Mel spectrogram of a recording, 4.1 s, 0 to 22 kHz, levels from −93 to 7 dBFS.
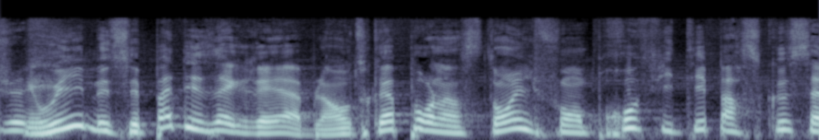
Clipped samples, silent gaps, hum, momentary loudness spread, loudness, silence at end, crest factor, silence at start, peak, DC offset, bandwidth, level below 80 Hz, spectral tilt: under 0.1%; none; none; 7 LU; -16 LUFS; 0 s; 14 dB; 0 s; 0 dBFS; under 0.1%; 14 kHz; -46 dBFS; -7 dB/octave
